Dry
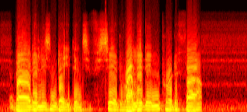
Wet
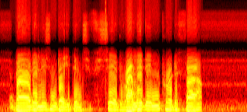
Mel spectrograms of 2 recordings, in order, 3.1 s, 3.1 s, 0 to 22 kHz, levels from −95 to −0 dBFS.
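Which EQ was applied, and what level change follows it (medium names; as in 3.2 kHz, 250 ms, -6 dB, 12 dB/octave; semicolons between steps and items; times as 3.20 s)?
Butterworth band-stop 4.1 kHz, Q 0.65; treble shelf 6 kHz +10.5 dB; +7.0 dB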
